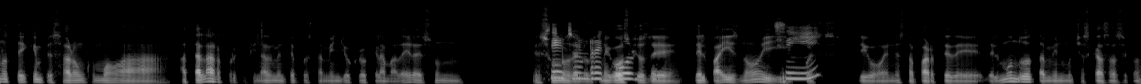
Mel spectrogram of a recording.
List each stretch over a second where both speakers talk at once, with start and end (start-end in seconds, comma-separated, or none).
5.4-6.6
